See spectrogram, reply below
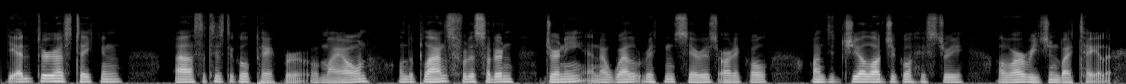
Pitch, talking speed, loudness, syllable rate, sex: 115 Hz, 170 wpm, -20 LUFS, 5.6 syllables/s, male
